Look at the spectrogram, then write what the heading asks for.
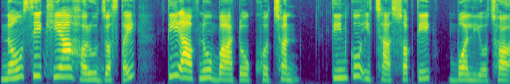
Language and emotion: Nepali, neutral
